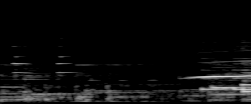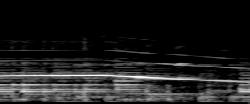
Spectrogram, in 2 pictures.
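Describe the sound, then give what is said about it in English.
A fire engine siren rises in with a loud, steady high wail, holding its pitch before sliding slightly downward, with a faint rumble of traffic underneath. “Look, here comes a fire engine.”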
